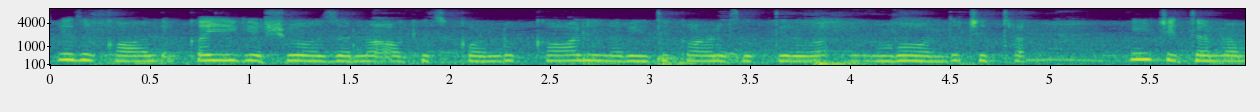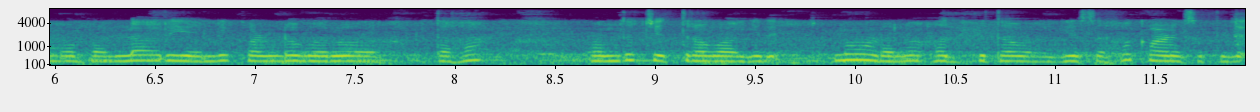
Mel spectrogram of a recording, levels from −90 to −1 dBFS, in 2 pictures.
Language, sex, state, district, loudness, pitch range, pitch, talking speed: Kannada, female, Karnataka, Bellary, -17 LUFS, 230-245 Hz, 235 Hz, 115 wpm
